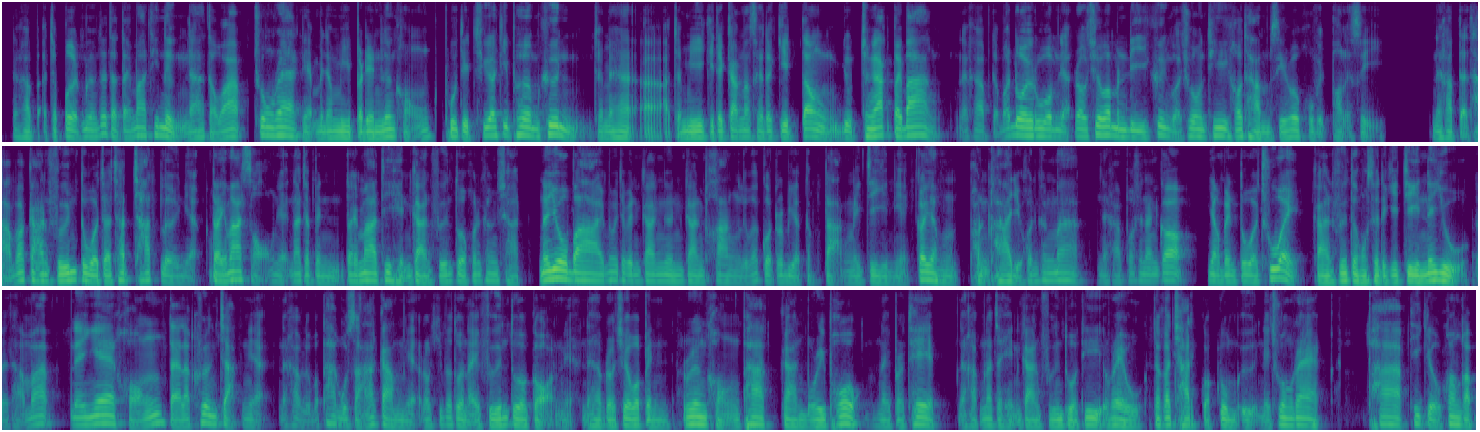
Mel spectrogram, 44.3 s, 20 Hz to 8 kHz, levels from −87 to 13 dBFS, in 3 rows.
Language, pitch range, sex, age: Thai, 90-110 Hz, male, 20-39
